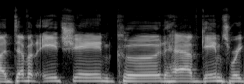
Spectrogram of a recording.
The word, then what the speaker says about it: Achane: NFL, Dolphins head coach Jeff Halfley says Devon Achane could have games where he gets more than 40 touches. Did you say that right, Marcus? Uh negative. Achane like Travis. Achane.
